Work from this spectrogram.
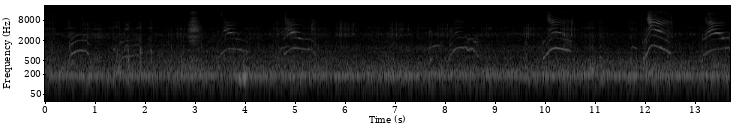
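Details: Kittens on their first walk about, giving repeated high arched mews with rich harmonics, roughly one every second or two, some louder and sharper toward the end, over a steady low hum.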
